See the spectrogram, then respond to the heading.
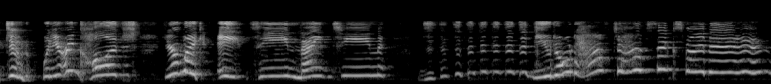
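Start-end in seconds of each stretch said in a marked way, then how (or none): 4.2-7.6 high, slow incredulous laugh; laughing exasperation. Real, not acted. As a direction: stretch it out in disbelief. Exasperated reaction to story.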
